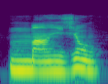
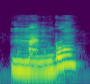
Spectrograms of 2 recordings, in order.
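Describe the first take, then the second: First: The middle consonant is a soft zh sound. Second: The middle consonant is a hard g sound. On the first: The speaker calls it right. "se le agrega una E muda y se dice nous mangeons" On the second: The speaker calls it wrong. "si no estuviera esta E, diría mangon"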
